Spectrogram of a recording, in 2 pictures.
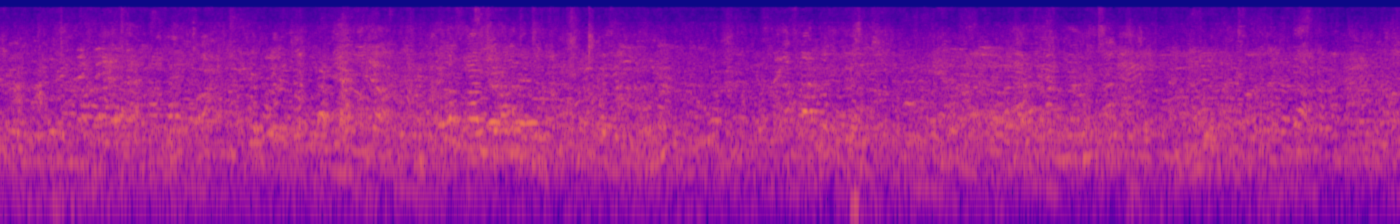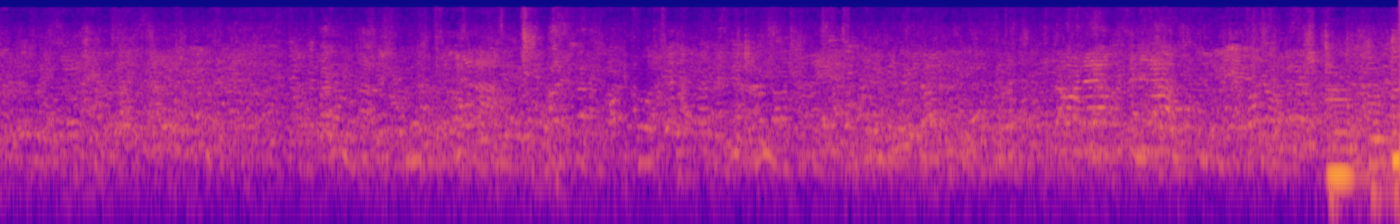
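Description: Crowd chatter: many people talking at once in a steady babble of overlapping voices. Right at the end, loud plucked-string music starts.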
